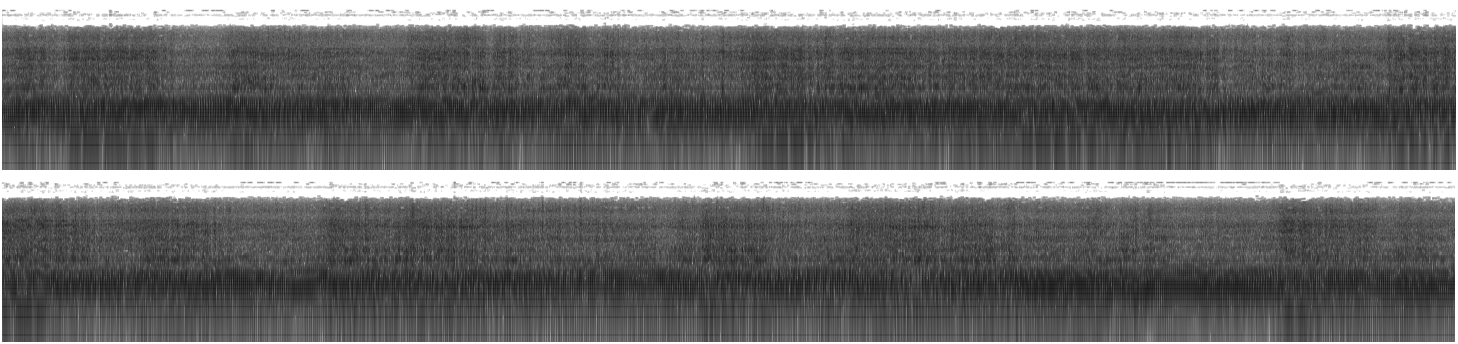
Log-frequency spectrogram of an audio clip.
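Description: Dirt bike engine running hard, its pitch rising and falling continually as the throttle is opened and closed.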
